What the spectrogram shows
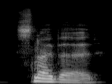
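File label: "snowbird", Australian English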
